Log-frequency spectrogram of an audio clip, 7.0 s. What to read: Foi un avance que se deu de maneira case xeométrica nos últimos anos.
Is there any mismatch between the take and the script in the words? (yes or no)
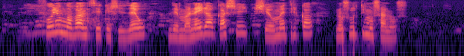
no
